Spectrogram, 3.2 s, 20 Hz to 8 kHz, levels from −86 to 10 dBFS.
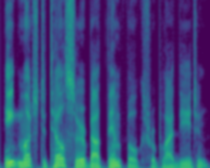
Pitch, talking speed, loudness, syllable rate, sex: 125 Hz, 210 wpm, -17 LUFS, 4.3 syllables/s, male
